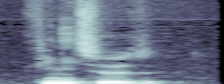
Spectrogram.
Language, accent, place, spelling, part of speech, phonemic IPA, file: French, France, Lyon, finisseuse, noun, /fi.ni.søz/, LL-Q150 (fra)-finisseuse.wav
- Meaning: female equivalent of finisseur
